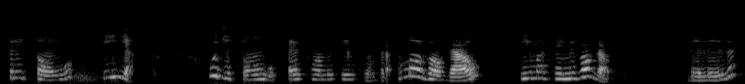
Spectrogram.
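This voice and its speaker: A woman teacher with a Brazilian Portuguese accent giving a video lesson in an emphatic, lively way. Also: sits high, recorded from a distance, highs cut off.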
